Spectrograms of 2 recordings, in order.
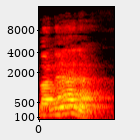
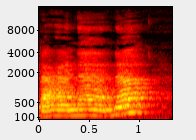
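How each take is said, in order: First: The unstressed vowels are reduced to schwa. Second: The unstressed vowels are pronounced as full vowels. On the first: The speaker calls it right. "it's like banana" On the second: The speaker calls it wrong. "We don't say banana"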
